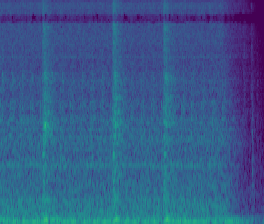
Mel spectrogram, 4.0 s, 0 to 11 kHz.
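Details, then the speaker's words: Rolls-Royce Corniche V8 after new ignition leads were fitted: a rough idle with a sharp stumble about once a second, a misfire from two leads crossed out of firing order. "let's give it a go well that doesn't sound right n that's just not"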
